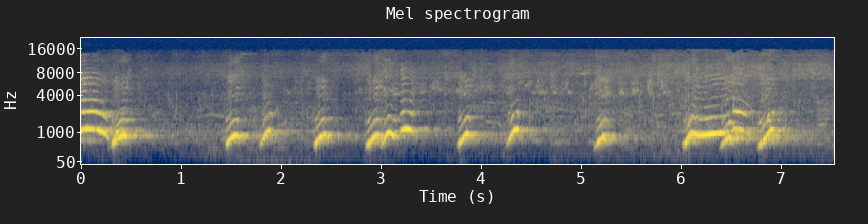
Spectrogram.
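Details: Loud, excited calls from a male and female agile gibbon in a Bristol, UK zoo, set off by something unseen in the bulrushes below. Quick upward-swooping hoots arrive in pairs and short bursts, with the two animals often overlapping.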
